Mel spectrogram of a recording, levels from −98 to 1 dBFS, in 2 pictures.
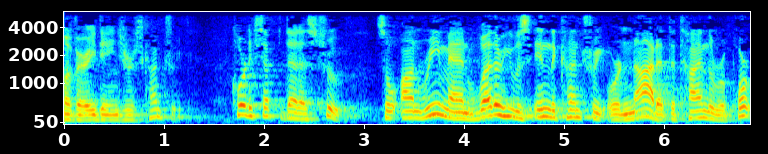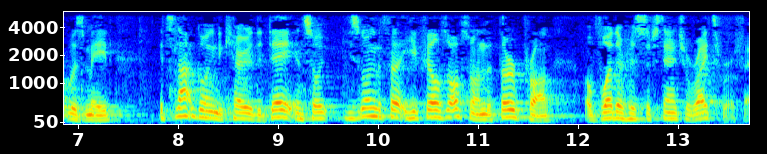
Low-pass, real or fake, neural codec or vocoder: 5.4 kHz; real; none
